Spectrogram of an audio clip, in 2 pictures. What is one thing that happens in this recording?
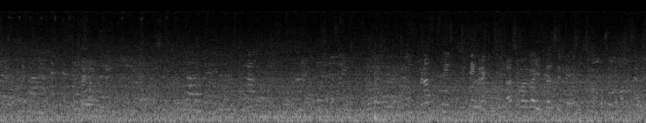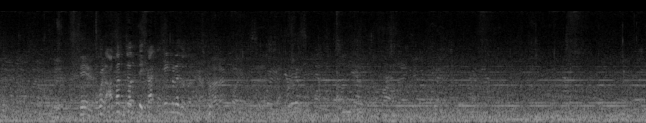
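Voices of a crowd murmur nearby outdoors.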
